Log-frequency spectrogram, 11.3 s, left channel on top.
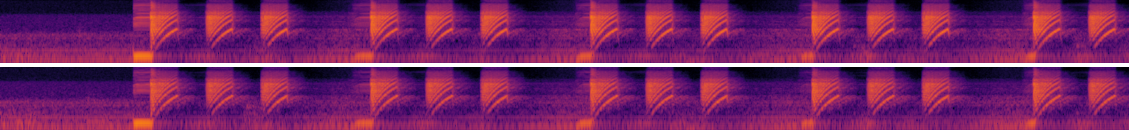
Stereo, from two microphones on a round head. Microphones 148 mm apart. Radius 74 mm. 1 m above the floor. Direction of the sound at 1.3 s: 25° left (ahead or behind).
